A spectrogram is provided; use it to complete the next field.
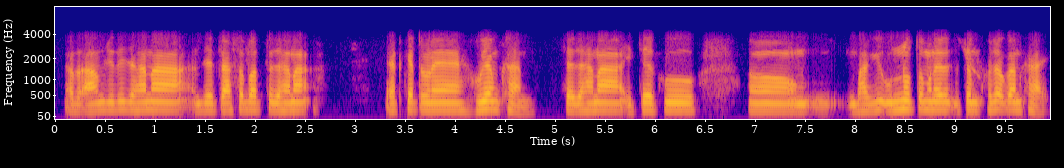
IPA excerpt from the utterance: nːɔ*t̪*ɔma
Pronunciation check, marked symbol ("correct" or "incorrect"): correct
